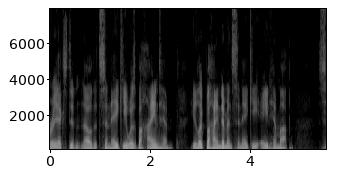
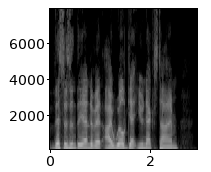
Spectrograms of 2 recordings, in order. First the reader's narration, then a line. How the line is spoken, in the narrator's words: He yelled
